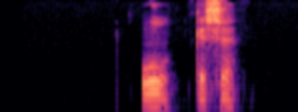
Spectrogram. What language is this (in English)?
Bashkir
